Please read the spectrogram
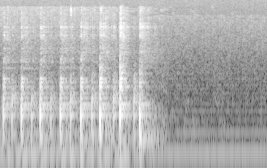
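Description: Fast, faint, even run of taps on a wooden pulpit, about a dozen a second, like a finger drumroll; it stops a little after a second in.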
